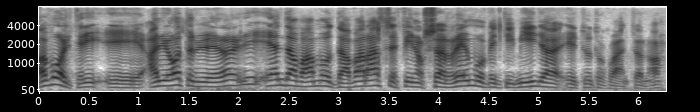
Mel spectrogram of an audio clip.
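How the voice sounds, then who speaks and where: A man is speaking. His voice has vocal fry. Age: 80s+. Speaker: retired cyclist and runner. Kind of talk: casual chat.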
